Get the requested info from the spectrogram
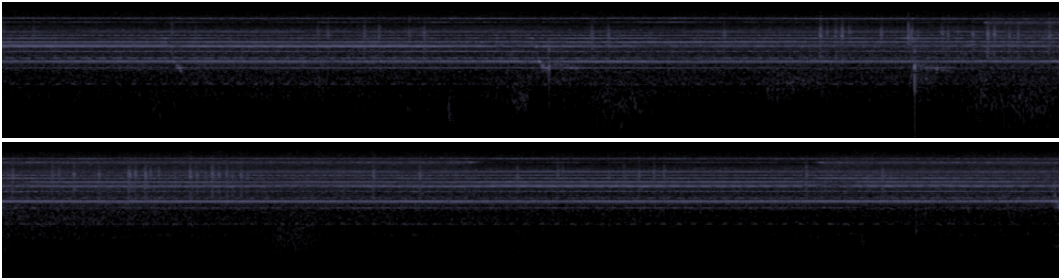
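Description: Faint steady whine of several high, unchanging tones over a low hiss on a helicopter's intercom audio line, with a single click about nine seconds in.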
